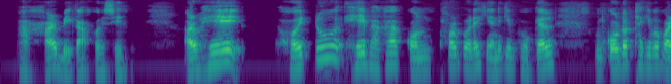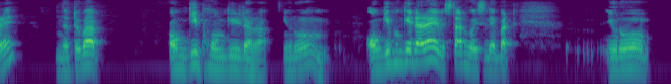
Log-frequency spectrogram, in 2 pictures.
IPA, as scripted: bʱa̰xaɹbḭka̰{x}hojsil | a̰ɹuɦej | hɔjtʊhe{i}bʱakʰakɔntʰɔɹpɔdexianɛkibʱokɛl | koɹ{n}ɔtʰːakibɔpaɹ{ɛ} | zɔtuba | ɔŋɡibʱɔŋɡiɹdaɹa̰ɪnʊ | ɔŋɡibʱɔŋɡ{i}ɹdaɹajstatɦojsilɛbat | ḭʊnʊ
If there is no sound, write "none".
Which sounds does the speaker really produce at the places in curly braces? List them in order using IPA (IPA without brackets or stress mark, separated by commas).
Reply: x, j, d, ɛ, i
